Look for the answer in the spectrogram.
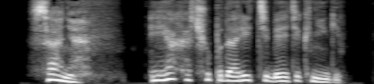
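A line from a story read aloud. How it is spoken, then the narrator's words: Slightly trembling voice. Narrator (Russian): сказала она немного дрожащим голосом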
